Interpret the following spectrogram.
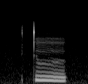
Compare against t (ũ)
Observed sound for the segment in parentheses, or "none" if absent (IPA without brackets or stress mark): ũ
